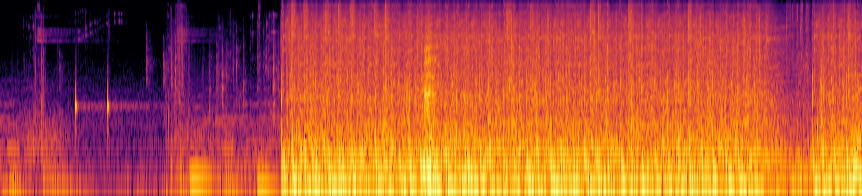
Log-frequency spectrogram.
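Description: A dense, sustained burst of rapid automatic gunfire from a weapon in the video game Atomic Heart, loud and continuous for several seconds after a few isolated clicks and shots, with no speech.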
